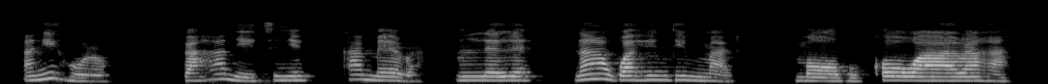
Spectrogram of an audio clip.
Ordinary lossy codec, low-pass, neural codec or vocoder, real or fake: none; 7.2 kHz; codec, 44.1 kHz, 7.8 kbps, Pupu-Codec; fake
